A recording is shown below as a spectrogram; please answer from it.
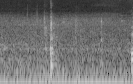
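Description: A single sharp click from the car's trunk latch releasing as the lid is opened, over steady background noise with a low hum.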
